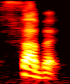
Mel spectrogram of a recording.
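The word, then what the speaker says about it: Southwark: Then we have the ones with silent w Dalich Woolitch Greenwich Chisik Warick Avenue and Sabuk.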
